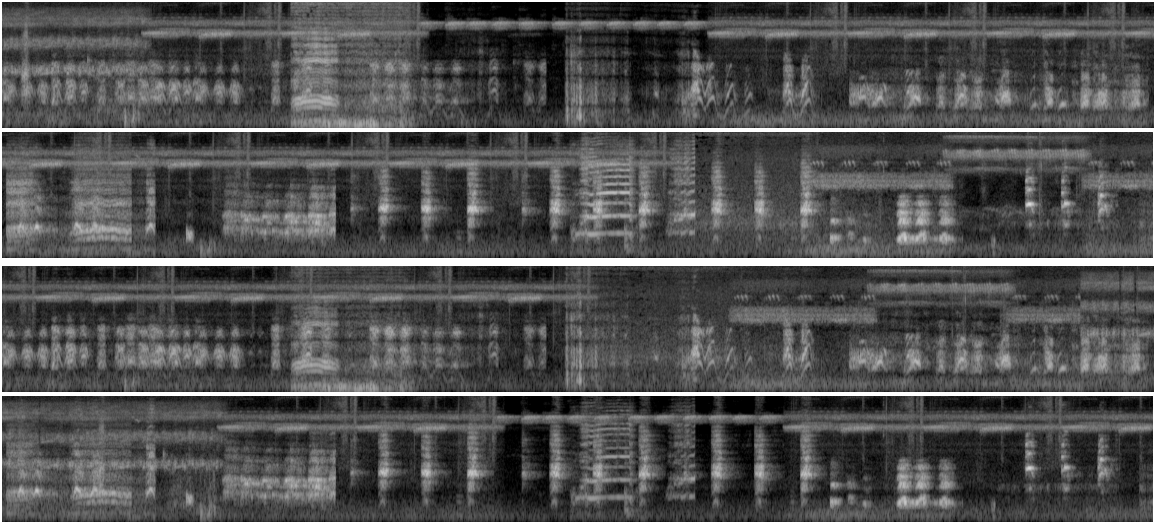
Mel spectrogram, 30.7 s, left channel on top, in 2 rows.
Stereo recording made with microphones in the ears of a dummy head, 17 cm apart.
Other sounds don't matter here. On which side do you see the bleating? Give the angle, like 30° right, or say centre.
40° left.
